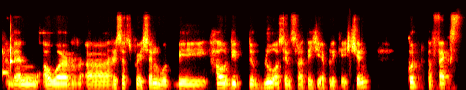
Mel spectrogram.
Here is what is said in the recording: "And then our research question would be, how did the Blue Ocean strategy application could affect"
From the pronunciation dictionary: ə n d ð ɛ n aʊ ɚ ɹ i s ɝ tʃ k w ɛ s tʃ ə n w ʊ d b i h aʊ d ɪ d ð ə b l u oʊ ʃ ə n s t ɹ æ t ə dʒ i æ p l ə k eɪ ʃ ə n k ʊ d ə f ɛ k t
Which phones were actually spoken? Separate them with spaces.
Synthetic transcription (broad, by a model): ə n d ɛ n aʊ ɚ ɹ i s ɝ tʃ k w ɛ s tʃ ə n w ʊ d b i h aʊ d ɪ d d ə b l u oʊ s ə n s t ɹ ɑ t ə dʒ i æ p l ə k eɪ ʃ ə n k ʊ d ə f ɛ k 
